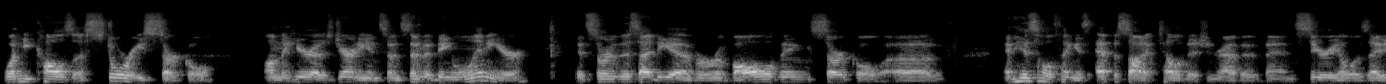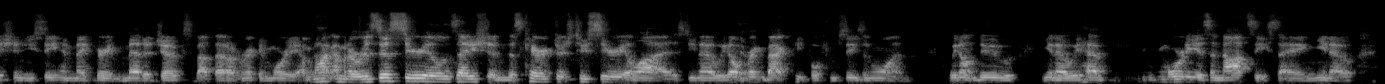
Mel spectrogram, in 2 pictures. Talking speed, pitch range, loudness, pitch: 185 wpm, 100-120 Hz, -26 LUFS, 105 Hz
